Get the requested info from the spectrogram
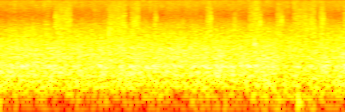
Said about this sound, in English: All right, I'm back, and I wanted to step outside because it is a deluge. I mean, the amount of rain that is coming down right now is unbelievable.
